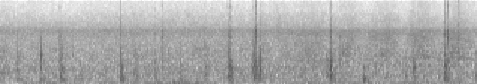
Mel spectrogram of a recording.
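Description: Scattered light clicks and knocks, irregular, about two a second, over a faint steady high-pitched hiss.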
